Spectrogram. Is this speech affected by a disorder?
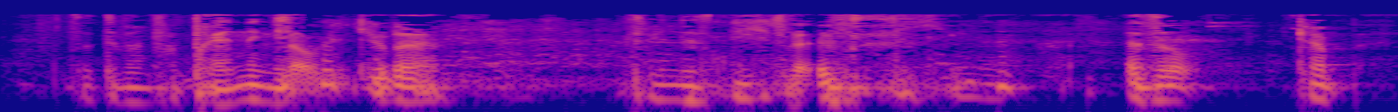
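Yes: paralysis with ventilator dependence; paralysis since seventh month of life, ventilator since 2006; lives with ventilator, personal assistance in daily life.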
